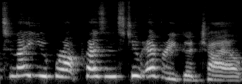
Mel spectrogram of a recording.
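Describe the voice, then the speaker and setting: Using a squeaky put-on character voice at an extremely high pitch, a woman speaks at a moderate pace. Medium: read story.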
